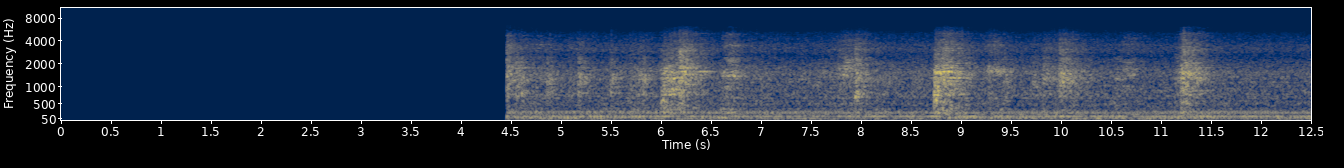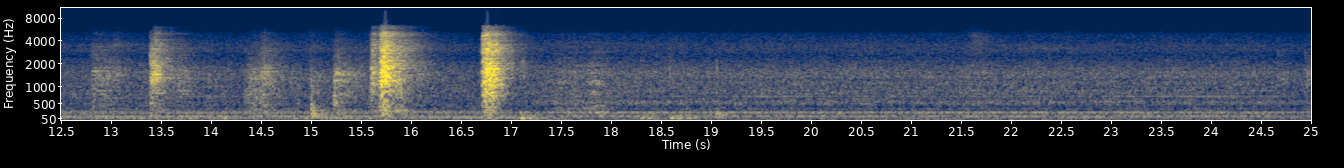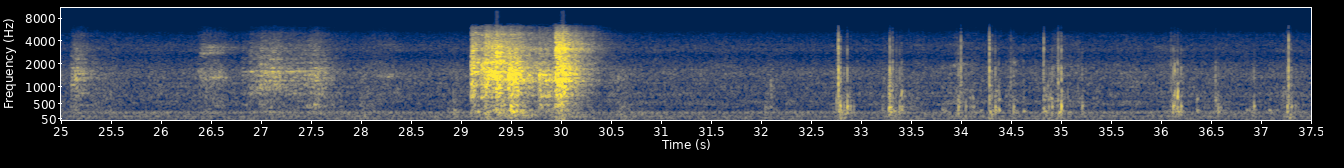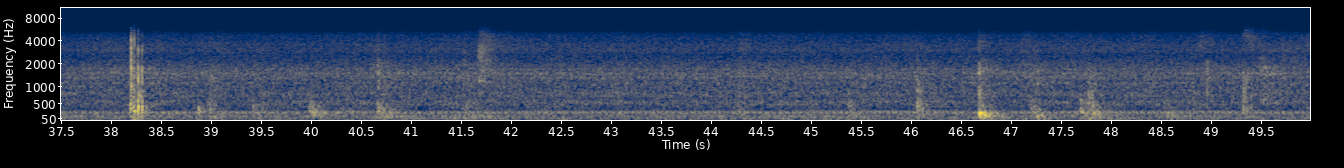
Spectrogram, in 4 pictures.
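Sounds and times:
steady low hum: 4.5s - 49.9s.

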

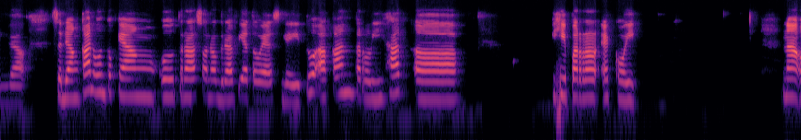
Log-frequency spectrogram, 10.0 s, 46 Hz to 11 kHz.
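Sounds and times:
woman speaking: 0.0s - 5.8s, 6.9s - 8.0s, 9.8s - 10.0s.

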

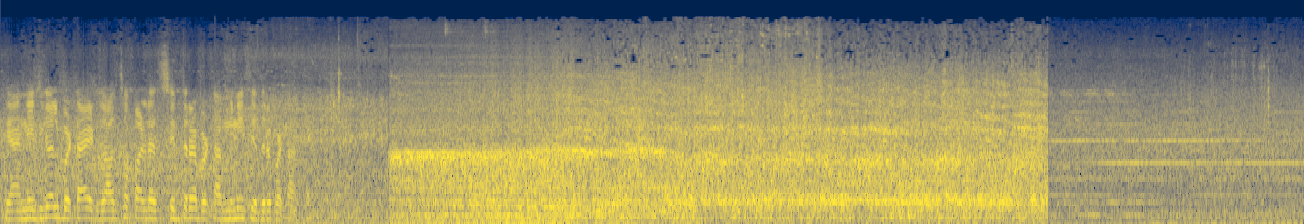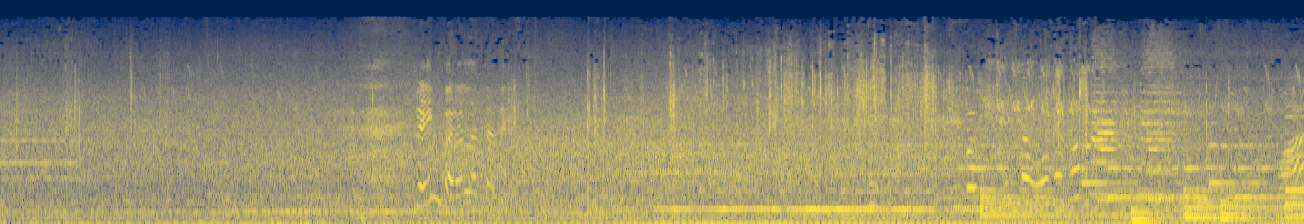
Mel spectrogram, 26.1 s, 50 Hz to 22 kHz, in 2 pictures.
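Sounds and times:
diesel locomotive passing: 0.0s - 26.0s
outdoor background: 0.0s - 26.0s
held tone sliding lower: 8.5s - 15.2s.

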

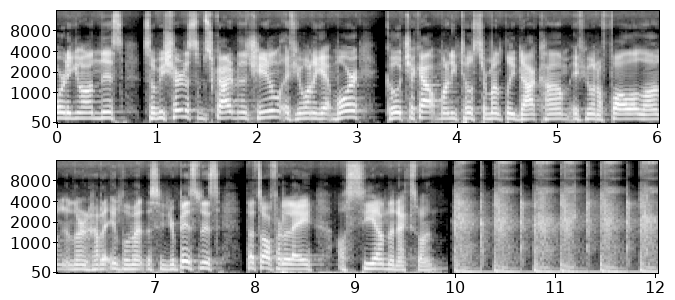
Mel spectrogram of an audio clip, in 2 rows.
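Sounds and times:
fast percussive beat: 10.0s - 12.0s.

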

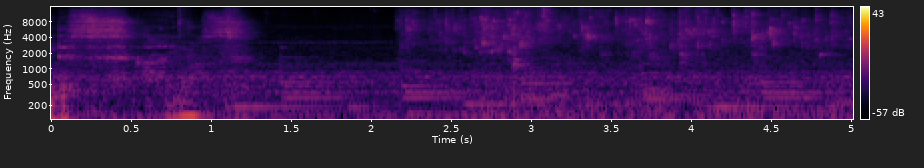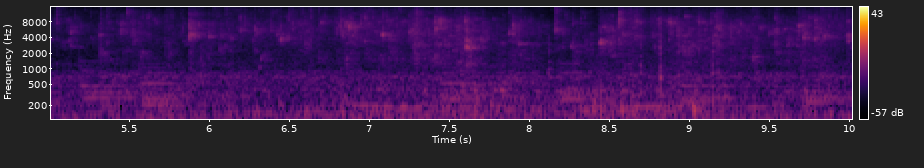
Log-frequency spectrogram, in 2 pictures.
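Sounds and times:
water pouring and splashing: 2.2s - 10.0s.

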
